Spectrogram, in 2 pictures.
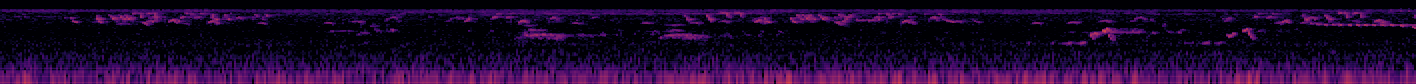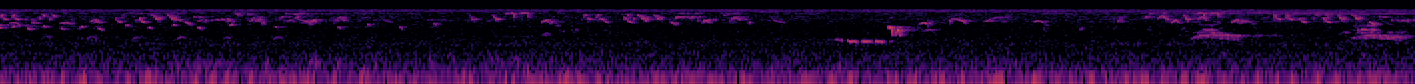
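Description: Faint birdsong: small birds calling in short, high chirps scattered throughout, with a brief rapid trill about thirteen seconds in, over a faint steady low rumble of background noise.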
